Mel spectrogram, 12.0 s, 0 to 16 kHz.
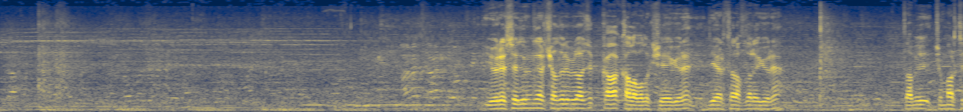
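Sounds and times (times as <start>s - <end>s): distant voices chattering: 0.0s - 12.0s.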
